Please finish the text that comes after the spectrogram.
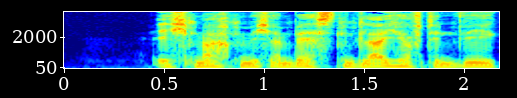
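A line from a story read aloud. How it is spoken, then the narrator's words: Plain. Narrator (German): sagte er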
